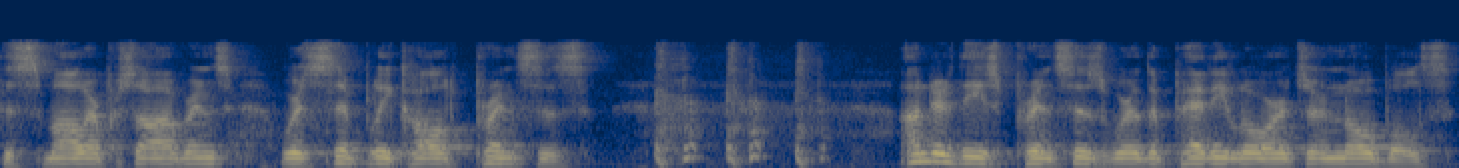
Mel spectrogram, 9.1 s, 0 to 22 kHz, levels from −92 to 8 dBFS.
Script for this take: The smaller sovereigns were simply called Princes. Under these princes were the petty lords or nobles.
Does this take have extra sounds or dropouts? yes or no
yes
